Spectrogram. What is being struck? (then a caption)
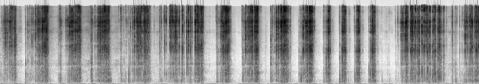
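Plastic stencil template on a wooden board. Long nails scrape and scratch across an upright plastic stencil template glued to a wooden board. Repeated rough, bright scratching strokes come in bursts of varying speed and force, with short pauses between them.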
